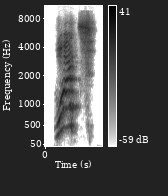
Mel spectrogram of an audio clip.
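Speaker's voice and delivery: high exasperated shriek on What; screamed with exasperation. A narrator's reading. Harriet fed up with old Golly's quotes, exasperated scream. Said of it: "Harriet screamed with exasperation".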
